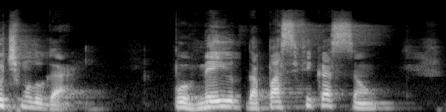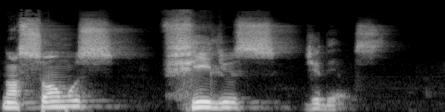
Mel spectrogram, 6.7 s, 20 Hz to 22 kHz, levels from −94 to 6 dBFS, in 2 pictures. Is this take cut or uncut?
cut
